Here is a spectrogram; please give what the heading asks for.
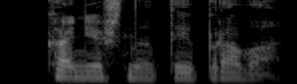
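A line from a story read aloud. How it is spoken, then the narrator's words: Quiet. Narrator (Russian): тихо говорит он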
